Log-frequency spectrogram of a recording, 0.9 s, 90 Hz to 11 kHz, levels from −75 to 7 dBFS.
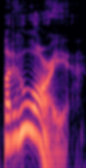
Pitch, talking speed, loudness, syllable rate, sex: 185 Hz, 280 wpm, -14 LUFS, 8.3 syllables/s, male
